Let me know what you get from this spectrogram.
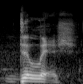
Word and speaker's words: Delish: Are you sure it's not Delish? – Delish is how we pronounce it.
